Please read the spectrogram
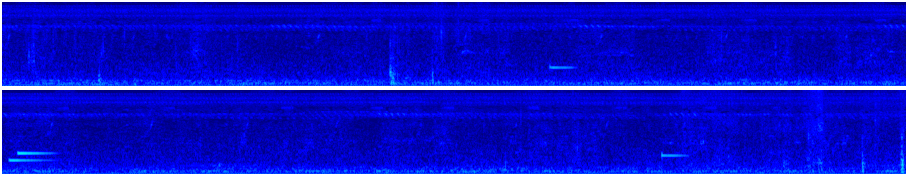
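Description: Faint chirring of insects, coming and going. A few brief, soft single-pitch notes and a couple of light clicks are heard over it.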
